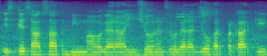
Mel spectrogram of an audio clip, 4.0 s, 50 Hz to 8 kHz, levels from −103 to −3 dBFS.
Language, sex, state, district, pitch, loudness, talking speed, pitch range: Hindi, male, Punjab, Fazilka, 140 Hz, -17 LUFS, 165 wpm, 135-145 Hz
